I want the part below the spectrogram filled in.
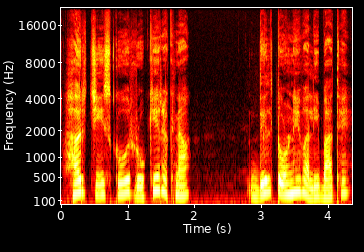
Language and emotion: Urdu, fearful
